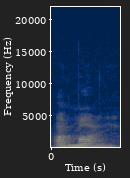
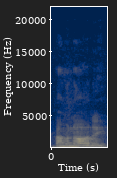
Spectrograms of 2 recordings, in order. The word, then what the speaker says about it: Amarnani: Um, wait, I forgot how to say your surname. I don't want to say it wrong. Amani. Amanani. No, Amanani. Right. Amanani.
